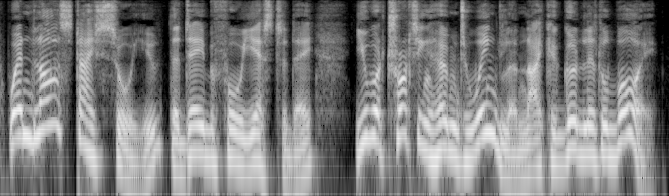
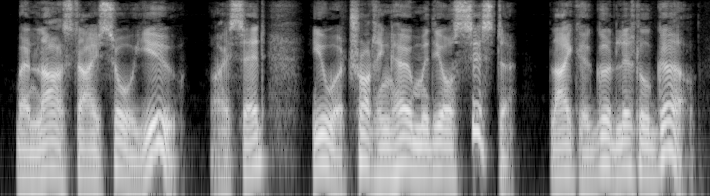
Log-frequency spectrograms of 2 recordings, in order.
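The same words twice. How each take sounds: First: Put-on high, teasing young woman's voice; pert young lady. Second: Said in the usual way. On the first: A narrator's reading. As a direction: tease him in a lilting high voice.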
